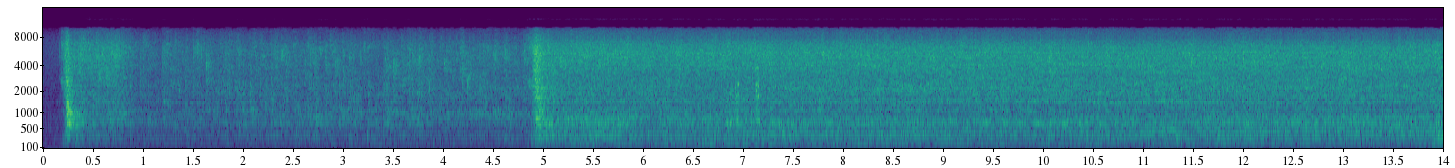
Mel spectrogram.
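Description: Water pouring through solenoid valves into a small plastic tank as it fills: a valve snaps open with a click about a quarter second in and water starts running, then a second click about five seconds in and the flow gets louder and runs steady.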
